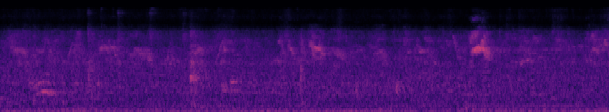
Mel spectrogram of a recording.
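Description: A flock of small birds calling and chirping over one another in short, rapid calls, with one louder call near the end.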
